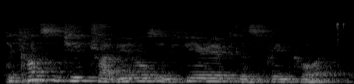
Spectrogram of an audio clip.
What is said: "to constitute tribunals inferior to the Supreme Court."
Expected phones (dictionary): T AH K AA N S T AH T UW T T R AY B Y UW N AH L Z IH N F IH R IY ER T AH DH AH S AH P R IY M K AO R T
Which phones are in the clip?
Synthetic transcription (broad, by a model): T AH K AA N S T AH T UW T T R AY B Y UW N AH L Z IH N F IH R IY ER T AH DH AH S AH P R IY M K AO R T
